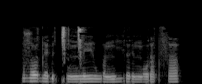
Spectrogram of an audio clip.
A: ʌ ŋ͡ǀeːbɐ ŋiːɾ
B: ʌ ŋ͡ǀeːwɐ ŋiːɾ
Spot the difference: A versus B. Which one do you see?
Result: B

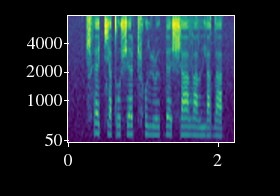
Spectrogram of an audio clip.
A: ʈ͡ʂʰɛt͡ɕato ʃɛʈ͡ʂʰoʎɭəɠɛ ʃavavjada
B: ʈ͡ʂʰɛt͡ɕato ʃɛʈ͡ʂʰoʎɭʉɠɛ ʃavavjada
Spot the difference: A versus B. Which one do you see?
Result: B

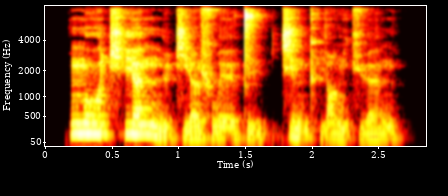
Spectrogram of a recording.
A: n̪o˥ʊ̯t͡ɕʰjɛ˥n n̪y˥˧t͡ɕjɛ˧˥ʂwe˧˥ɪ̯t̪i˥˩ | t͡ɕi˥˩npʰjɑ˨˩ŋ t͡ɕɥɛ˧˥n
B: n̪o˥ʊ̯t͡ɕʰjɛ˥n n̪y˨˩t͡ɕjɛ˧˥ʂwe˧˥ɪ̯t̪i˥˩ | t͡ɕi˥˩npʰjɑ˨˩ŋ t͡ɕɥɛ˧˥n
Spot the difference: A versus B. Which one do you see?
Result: B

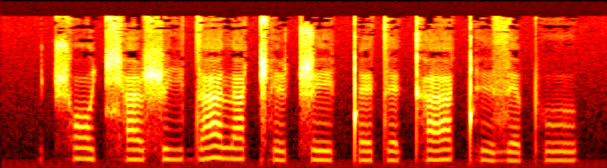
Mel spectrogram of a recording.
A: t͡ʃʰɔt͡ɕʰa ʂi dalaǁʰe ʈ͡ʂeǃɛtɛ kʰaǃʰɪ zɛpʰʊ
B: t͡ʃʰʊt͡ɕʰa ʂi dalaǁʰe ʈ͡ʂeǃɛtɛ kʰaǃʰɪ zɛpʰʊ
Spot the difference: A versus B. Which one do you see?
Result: A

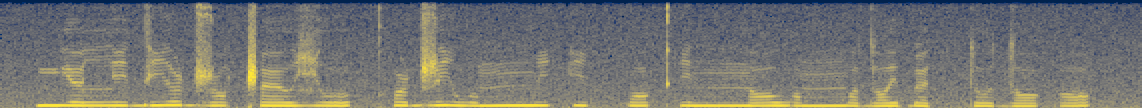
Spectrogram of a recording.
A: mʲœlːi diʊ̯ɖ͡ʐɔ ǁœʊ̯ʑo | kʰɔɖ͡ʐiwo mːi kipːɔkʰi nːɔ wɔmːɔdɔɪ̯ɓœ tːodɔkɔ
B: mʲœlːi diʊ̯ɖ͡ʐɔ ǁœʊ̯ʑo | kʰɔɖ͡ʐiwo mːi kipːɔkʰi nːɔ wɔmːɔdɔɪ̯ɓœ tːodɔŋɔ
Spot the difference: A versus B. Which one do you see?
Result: A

